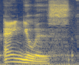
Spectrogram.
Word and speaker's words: Anguirus: It's the 2006 Final Wars Anguirus, or Angulus, however you want to pronounce it. They actually pronounce it several different ways throughout the movies, I'm pretty sure. Or at least with the English dubbed audio they do.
